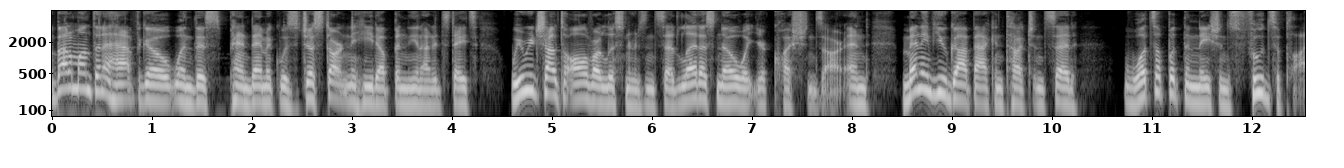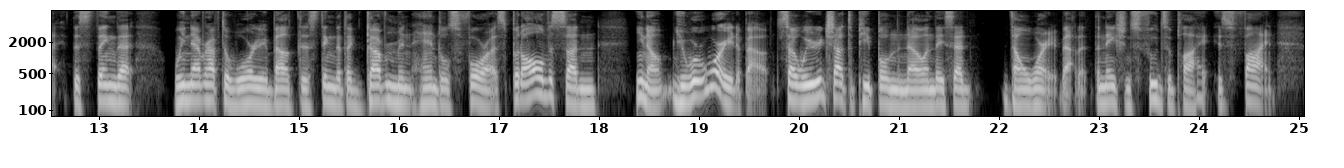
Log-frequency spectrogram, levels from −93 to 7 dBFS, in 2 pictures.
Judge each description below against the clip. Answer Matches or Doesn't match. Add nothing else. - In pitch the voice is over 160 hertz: Doesn't match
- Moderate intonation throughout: Matches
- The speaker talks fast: Matches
